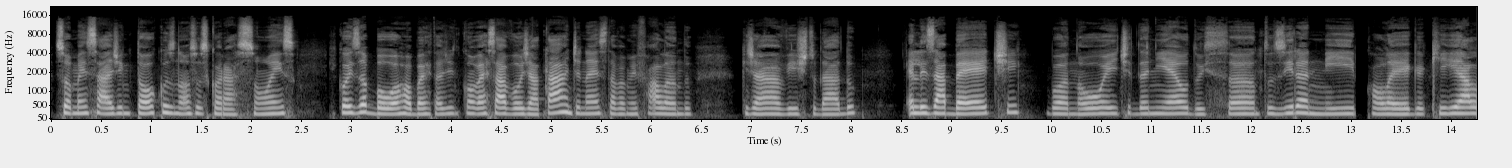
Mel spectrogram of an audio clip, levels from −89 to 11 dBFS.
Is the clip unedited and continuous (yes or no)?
no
